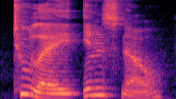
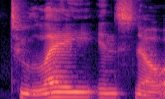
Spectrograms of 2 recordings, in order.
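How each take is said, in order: First: Loud, slow "to" and "in", wrongly stressed. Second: Slow "to lay in snow", beats on "lay" and "snow"; stress on LAY and SNOW. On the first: Teacher showing what it's not, stressing to and in. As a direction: hammer "to" and "in" instead of "lay" and "snow". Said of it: "It's not". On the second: Teacher correcting the rhythm, stressing lay and snow. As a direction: keep "to" and "in" light, land on "lay" and "snow". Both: Shown as a demonstration.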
